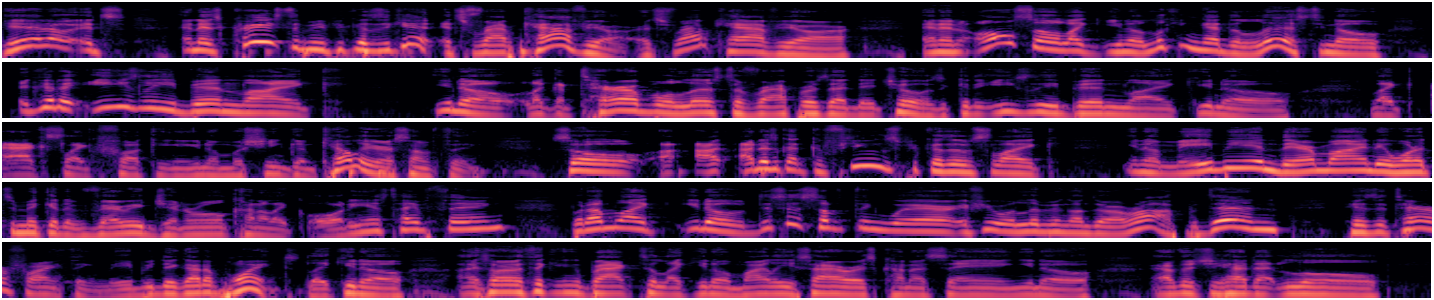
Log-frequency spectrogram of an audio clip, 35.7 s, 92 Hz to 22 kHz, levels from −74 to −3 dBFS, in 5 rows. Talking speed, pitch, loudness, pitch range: 240 wpm, 155 Hz, -30 LUFS, 135-200 Hz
